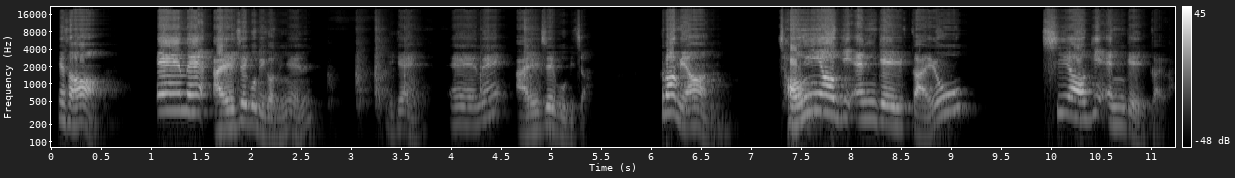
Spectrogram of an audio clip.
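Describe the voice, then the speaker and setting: Lively woman teaching math. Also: mid-range voice, takes it slowly. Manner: lively, talks to students in casual speech, acts out student lines. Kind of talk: classroom lecture.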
